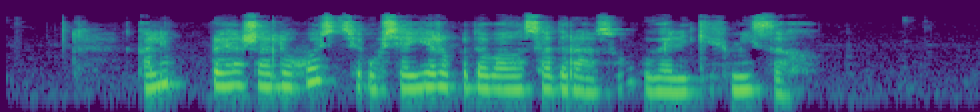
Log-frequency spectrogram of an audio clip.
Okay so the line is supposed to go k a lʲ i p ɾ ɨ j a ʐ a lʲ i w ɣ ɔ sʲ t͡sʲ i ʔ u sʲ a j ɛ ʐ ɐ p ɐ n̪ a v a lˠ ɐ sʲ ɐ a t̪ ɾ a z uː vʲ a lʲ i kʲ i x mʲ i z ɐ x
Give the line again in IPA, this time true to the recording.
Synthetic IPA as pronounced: k a lʲ i p ɾ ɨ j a ʐ a lʲ i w ɣ ɔ sʲ t͡sʲ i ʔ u sʲ a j ɛ ʐ ɐ p ɐ d̪ a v a lˠ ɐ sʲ ɐ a d̪ ɾ a z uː vʲ a lʲ i kʲ i x mʲ i s ɐ x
